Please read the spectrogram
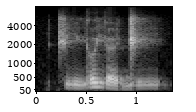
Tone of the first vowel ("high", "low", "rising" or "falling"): low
